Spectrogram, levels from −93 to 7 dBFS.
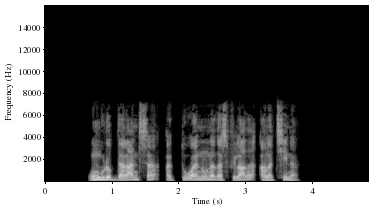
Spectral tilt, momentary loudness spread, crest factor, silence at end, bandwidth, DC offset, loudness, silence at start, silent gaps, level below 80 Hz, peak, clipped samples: -6 dB/octave; 11 LU; 18 dB; 1.05 s; 7.4 kHz; under 0.1%; -18 LUFS; 0.65 s; 1.73-1.80 s, 1.97-2.05 s; -58 dBFS; -2 dBFS; under 0.1%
